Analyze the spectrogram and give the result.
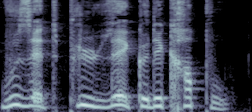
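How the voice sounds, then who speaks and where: A woman's voice: a little high, unhurried, vocal fry, a little mellow. A woman voicing a nasty spoiled girl in a storybook, hissing and scornful.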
